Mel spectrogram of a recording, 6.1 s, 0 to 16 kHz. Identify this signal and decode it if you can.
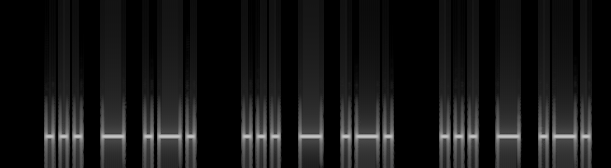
Morse code, heard as a keyed tone, about 17 wpm, 700 Hz. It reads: STR STR STR
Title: Multi-letter Phonemes Repeated 3x 17wpm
